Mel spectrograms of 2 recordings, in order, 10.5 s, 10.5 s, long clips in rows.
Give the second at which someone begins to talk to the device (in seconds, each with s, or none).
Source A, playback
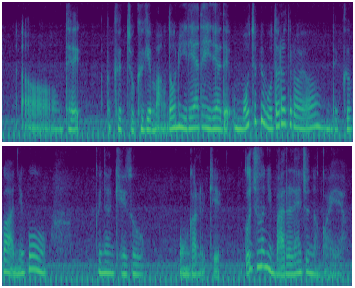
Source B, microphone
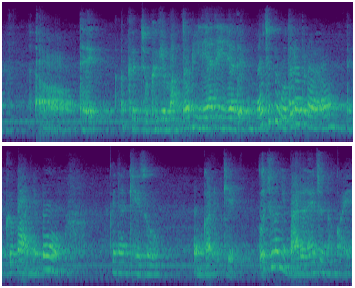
none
